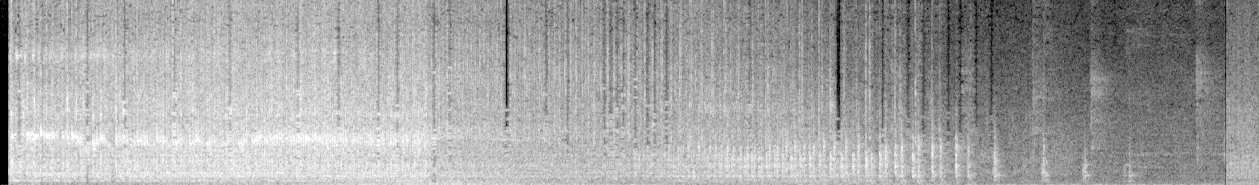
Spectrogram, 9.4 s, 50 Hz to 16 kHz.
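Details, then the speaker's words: Perkins 2306 (2000 series) diesel idling smoothly just after valve lash adjustment (inlet 0.38 mm/0.015 in, exhaust 0.76 mm/0.030 in), steady run with crisp, even valve-train ticking, no miss or knock; normal idle. "tap clearance adjustment is now complete and the engine has been started. As you can hear, it is running smoothly."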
